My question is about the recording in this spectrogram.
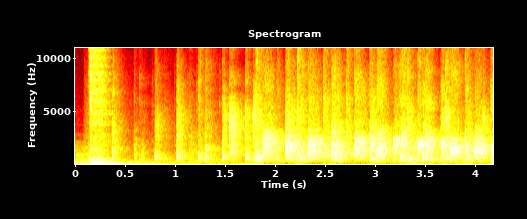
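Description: A jazz band's last sharp hit just as it starts, then a small audience clapping.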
